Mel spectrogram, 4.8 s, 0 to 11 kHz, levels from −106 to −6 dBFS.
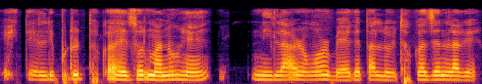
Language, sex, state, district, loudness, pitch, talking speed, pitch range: Assamese, male, Assam, Sonitpur, -17 LUFS, 165 Hz, 160 wpm, 160-175 Hz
